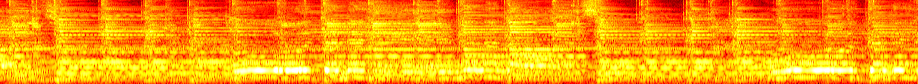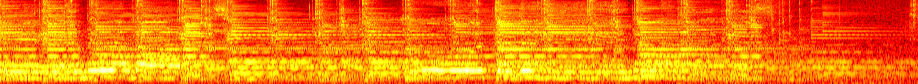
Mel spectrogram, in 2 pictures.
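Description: Strummed acoustic guitar with a woman singing over it in phrases, live. The guitar and voice die away near the end as the song closes.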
